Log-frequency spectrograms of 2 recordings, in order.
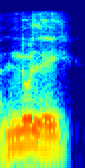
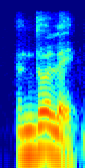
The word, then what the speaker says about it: Ndolé: Und da haben wir Ndolé. Spricht man das so richtig aus? – Ja, Nulli. – Ndolé.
